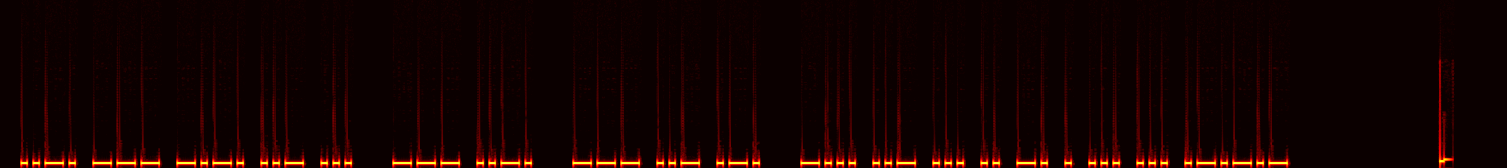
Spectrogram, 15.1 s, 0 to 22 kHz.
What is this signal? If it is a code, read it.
Morse code, heard as a keyed tone, about 20 wpm, 700 Hz. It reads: FOCUS OF OUR BUSINESS.
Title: Sentences from Top 1000 Words - Review Part 4 - 20wpm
